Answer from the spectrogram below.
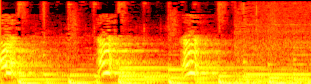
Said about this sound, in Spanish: Perdona, es que se acaban de colar unos perritos en la cabina.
